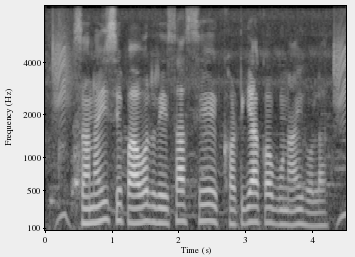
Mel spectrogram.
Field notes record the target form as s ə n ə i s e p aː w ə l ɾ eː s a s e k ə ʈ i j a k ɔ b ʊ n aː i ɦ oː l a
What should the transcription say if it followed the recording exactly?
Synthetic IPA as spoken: s ə n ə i s e p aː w ə l ɾ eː s a s e kʰ ə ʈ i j a k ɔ b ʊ n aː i ɦ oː l a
